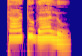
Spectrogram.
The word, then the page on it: ದಾಟುಗಾಲು: Kannada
